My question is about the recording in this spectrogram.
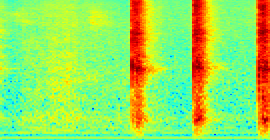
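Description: A woman sounding out the hard letter C as short, breathy "k" sounds, three of them about half a second apart, the last the loudest.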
